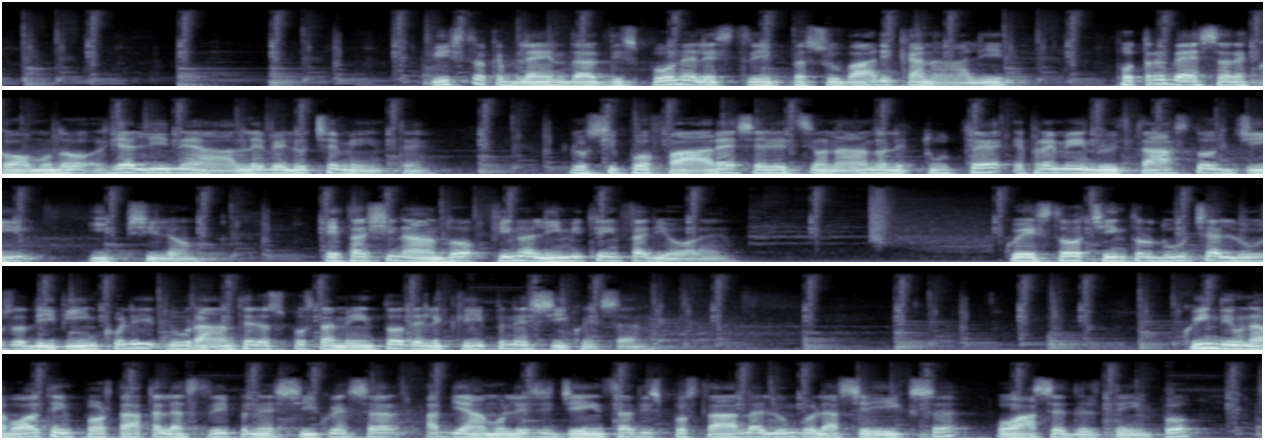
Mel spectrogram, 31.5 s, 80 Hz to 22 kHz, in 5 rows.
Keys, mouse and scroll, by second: 0.2 click, 0.7 Page_Up, 1.1 click, 1.7 Page_Up, 2.1 click, 2.6 Page_Up, 3.0 click, 3.4 Page_Up, 8.9 drag, 11.8 g, 18.7 g, 23.2 click, 24.4-27.4 drag, 31.0-31.5 drag.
